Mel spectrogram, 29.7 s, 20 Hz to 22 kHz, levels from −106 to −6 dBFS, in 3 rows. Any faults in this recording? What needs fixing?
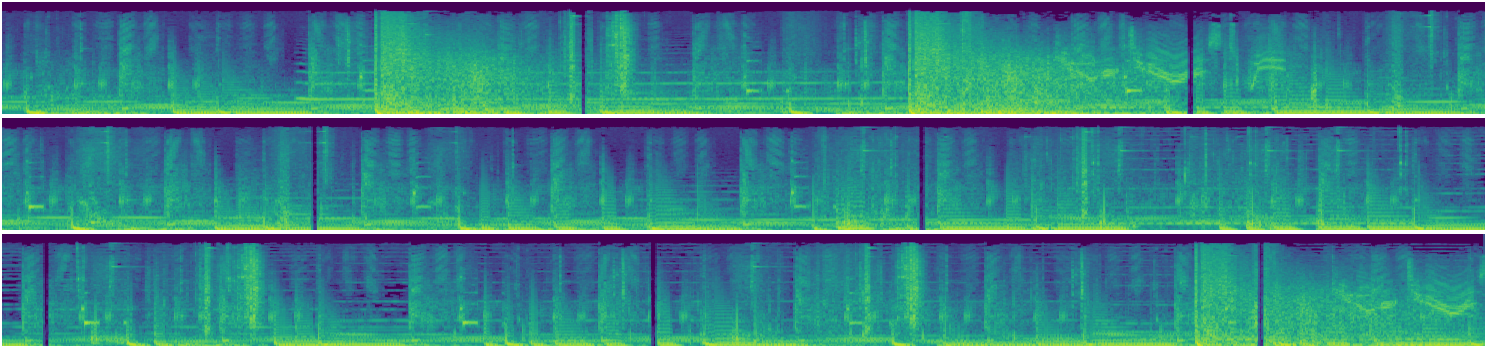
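A gap at a join of encoded pieces recurs every 4 s, at 3.87 s (38 ms), then 7.91, 11.96, 16.00, 20.05, 24.10 and 28.15 s (49 ms each). Each separately encoded piece carries its start delay and end padding, leaving brief silences. Unlike random dropouts, these are evenly spaced and the sound resumes exactly where it stopped. Trim encoder delay and padding, or encode as one continuous stream.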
